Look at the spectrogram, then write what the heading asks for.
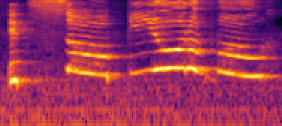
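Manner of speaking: high, slow, breathless wonder; gasping. Acted. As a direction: gasp it in awe. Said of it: "Lizzie gasped".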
